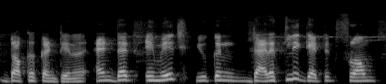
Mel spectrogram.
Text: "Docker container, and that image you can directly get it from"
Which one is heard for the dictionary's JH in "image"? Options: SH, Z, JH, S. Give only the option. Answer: JH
